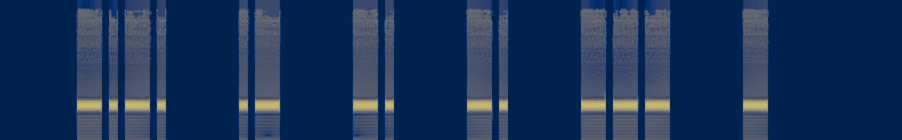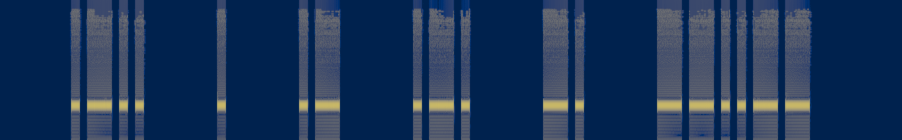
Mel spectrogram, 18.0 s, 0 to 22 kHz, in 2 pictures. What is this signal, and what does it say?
Morse code, heard as a keyed tone, about 15 wpm, spaced as for 8 wpm, 1000 Hz. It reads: CANNOT LEARN,
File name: qotdfiles / 8wpm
